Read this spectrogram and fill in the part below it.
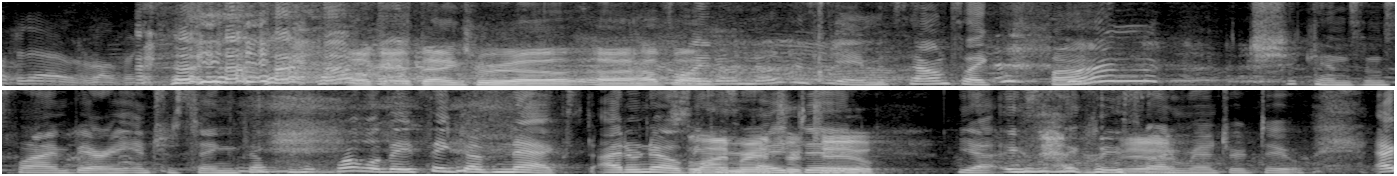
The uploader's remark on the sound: It's our first live show! Special thanks to the students and staff at Jefferson Elementary in Maplewood, NJ.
